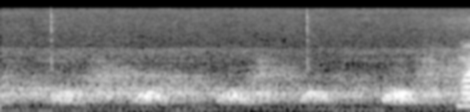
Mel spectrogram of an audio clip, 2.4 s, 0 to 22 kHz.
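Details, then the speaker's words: Normal fetal heartbeat on Doppler at 16 weeks of pregnancy: rapid, regular whooshing pulses at about 140 a minute. "gewoon een mooie regelmatig snel hard je ook kijken als ik nu een hartje heb van 40 slagen in de minuut word ik niet zo blij dat heel langzaam heel langzaam"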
